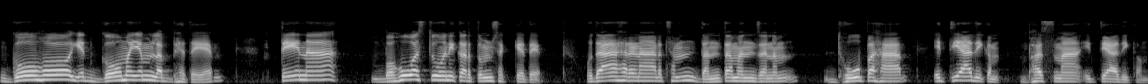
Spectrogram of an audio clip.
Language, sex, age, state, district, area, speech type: Sanskrit, male, 18-30, Karnataka, Davanagere, rural, spontaneous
